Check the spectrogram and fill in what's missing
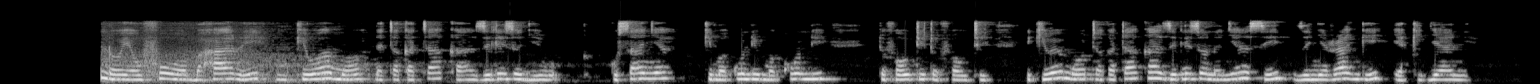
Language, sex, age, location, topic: Swahili, female, 25-35, Mombasa, agriculture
